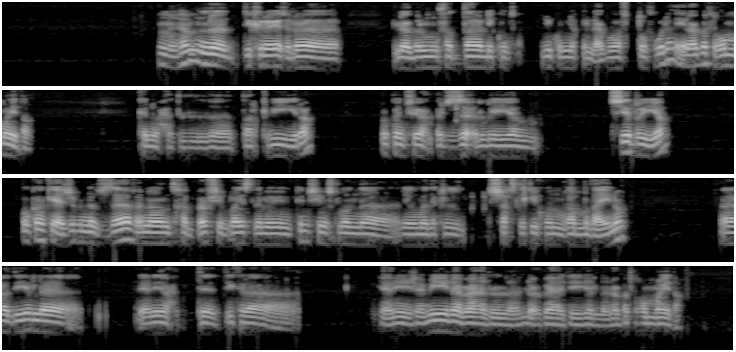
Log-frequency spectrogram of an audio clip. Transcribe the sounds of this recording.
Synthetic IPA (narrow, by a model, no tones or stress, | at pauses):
nɦæmːd̪əkɾæjæt̪ʕlæ | lːʊʕbalmʊfɑd̪ˤːɑlɾɑli | likunːæqələlʕbuhæfi̥t̪ˤːofulɑhə̰jːæloʕbæt̪lɣomːɑjd̪ɑ | kænwaħəd̪əd̪ːɑɾˤkbiɾa | wkænət̪fiɾaħd̪lʔəʒzæʔəlːihijːæ | sirːəjːa | wkænkæjəʕʒəbnæbəzːæfʔənːænət̪xæbːʕuʃiblɑjsˤlimæjəmkənʃjwsˤlunæljumæd̪ækl | ʃːɑxsˤlikæjkunmɣæbməd̪ˤʕinu | fæd̪jæl | jaʕniɾˤɑħəd̪d̪əkɾæ | jaʕniʒæmilamʕahæd̪llːʊʕbahæd̪ijælːʊʕbæt̪lɣomːɑjd̪ɑ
